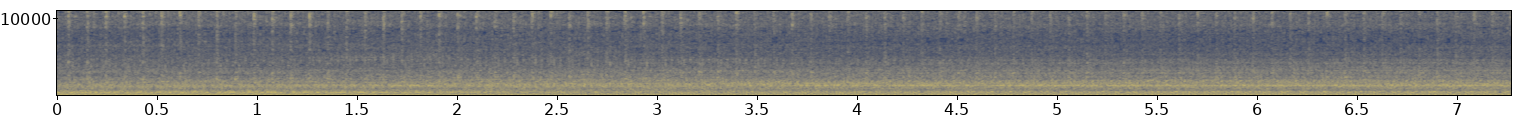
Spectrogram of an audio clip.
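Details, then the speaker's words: Engine at idle, before adding Lucas heavy-duty oil stabilizer: a dull, irregular knock of about two to three per second; cause not yet determined. "all right so this engine's got a little bit of a motor noise uh I'm not going to say as much of a tick as maybe a little bit of a knock"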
